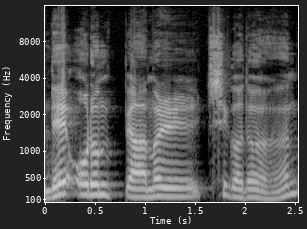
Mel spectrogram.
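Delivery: slow, drawn-out, stretched delivery. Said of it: "한번 따라하겠습니다".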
